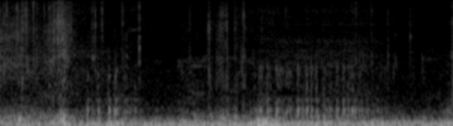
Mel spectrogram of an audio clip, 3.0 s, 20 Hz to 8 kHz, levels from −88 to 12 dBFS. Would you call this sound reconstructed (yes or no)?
yes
